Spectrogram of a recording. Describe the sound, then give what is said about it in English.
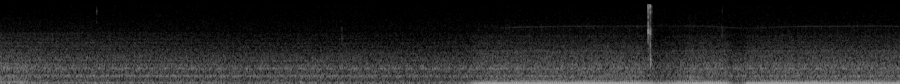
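Steady car road noise with a broad hiss as the car drives into a tunnel; partway through it swells into a louder, deeper droning rumble, with one sharp click later on. “Lucky I always drive with my high beams on. And now here we are, tunnel ambience.”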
